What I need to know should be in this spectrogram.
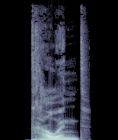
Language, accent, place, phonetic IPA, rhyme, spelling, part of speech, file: German, Germany, Berlin, [ˈtʁaʊ̯ənt], -aʊ̯ənt, trauend, verb, De-trauend.ogg
- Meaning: present participle of trauen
